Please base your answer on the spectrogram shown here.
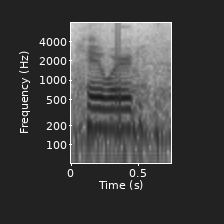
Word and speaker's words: Hayward: Hayward. Hayward. Was I saying that wrong? Haywood. Oh my god. Sorry. Hayward.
